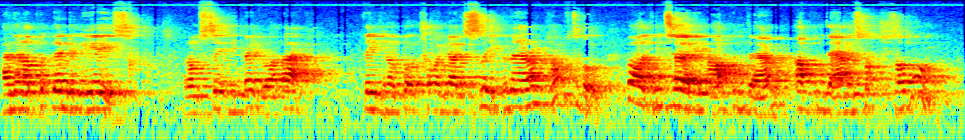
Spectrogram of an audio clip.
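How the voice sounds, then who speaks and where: A man rambles through an informal safety talk, restarting his sentences as he goes. His high voice comes from far off across a very echoey hall. A faint hum sits behind him. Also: fairly quick, fairly bright tone. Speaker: safety presenter. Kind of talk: informal presentation. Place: meeting room, talking to an audience.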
